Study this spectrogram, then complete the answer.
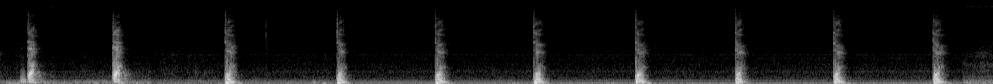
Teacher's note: Voiced tongue front palatal stop consonant. Play this D drum beat on the springing away of the tongue from the upper gum ridge. Feel a pulsation in the tongue. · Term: drum beat D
